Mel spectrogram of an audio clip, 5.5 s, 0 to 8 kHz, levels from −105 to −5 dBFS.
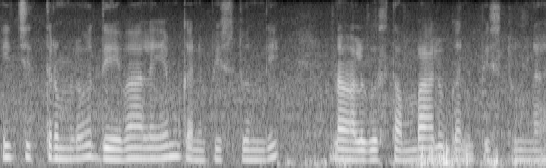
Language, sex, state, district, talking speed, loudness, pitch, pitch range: Telugu, female, Telangana, Mahabubabad, 65 wpm, -21 LUFS, 180 Hz, 165-195 Hz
